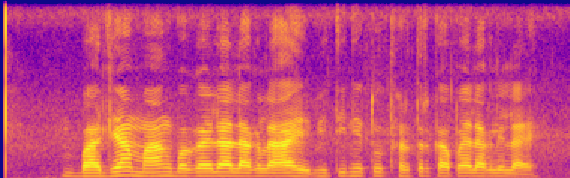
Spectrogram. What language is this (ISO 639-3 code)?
mar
